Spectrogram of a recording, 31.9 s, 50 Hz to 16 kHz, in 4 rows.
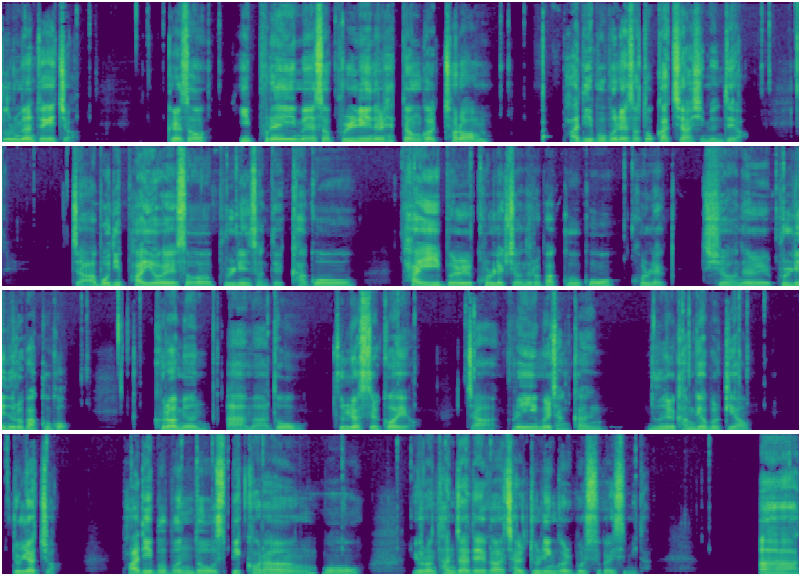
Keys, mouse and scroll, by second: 0.3-0.6 scroll up 2, 0.7 shift+middle drag, 1.4 middle click, 2.0 click, 3.3 click, 5.2 middle click, 5.3 click, 7.6-10.3 drag, 11.9-12.8 drag, 14.2-16.8 drag, 17.3-18.6 middle drag, 18.6-19.5 scroll up 4, 19.5 scroll down 2, 19.9 middle drag, 20.5 click, 21.5-22.7 scroll up 2, 22.7 scroll up 1, 22.7 click, 23.3 drag, 23.5-24.0 middle drag, 23.6 typing, 24.0 scroll up 1, 24.3-25.1 middle drag, 25.4 scroll down 1, 25.7 shift+middle click, 26.0 shift+middle click, 26.5-27.3 middle drag, 27.5 scroll down 1, 27.8 shift+middle drag, 28.3-28.7 shift+middle drag, 28.8 shift+middle click, 29.1-29.6 scroll up 3, 29.6-30.1 scroll down 3, 30.1 shift+middle click, 30.5-31.0 scroll up 2, 31.0-31.8 middle drag.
